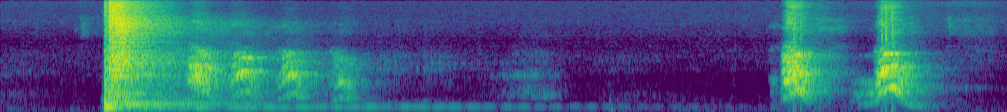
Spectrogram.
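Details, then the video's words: Pet dog barking at drums: one loud drum hit rings out and fades, then after a pause come two short, sharp barks in quick succession. "Dog barks at drums once again"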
